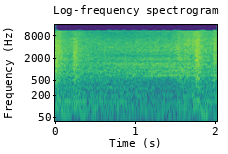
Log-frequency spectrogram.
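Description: A loud, steady low rumble with a hiss of noise above it and a soft rush of sound near the end.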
